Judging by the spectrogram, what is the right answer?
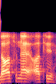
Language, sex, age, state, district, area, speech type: Hindi, male, 18-30, Bihar, Vaishali, rural, conversation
